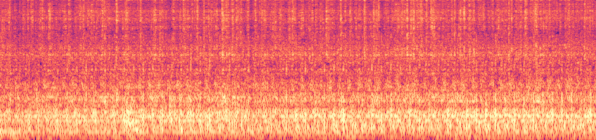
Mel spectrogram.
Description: Machine has grinding sounds while operating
